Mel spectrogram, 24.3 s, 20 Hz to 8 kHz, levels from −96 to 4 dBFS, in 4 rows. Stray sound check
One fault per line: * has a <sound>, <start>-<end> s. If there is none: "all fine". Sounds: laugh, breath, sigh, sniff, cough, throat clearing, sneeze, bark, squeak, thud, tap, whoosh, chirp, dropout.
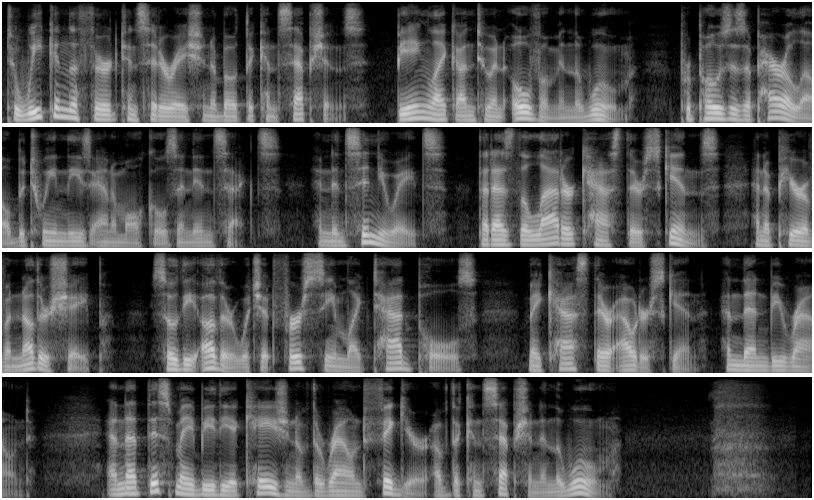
* has a breath, 23.5-24.1 s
